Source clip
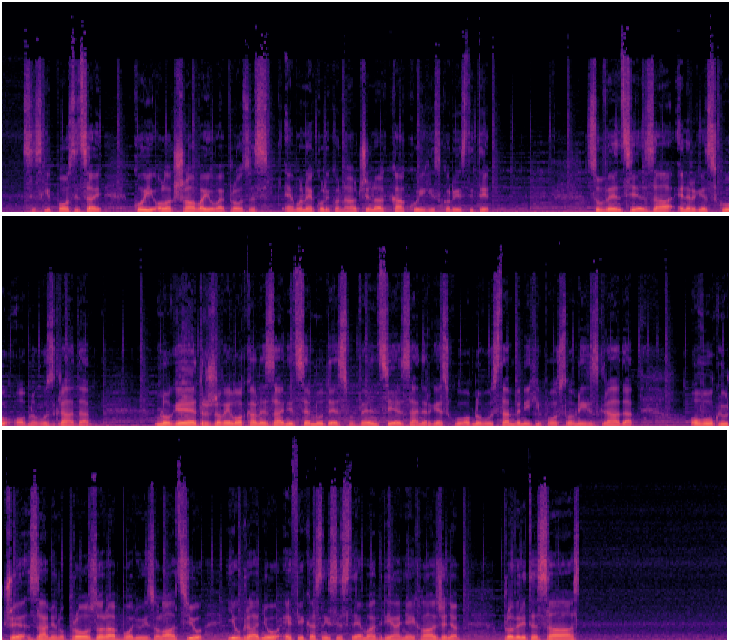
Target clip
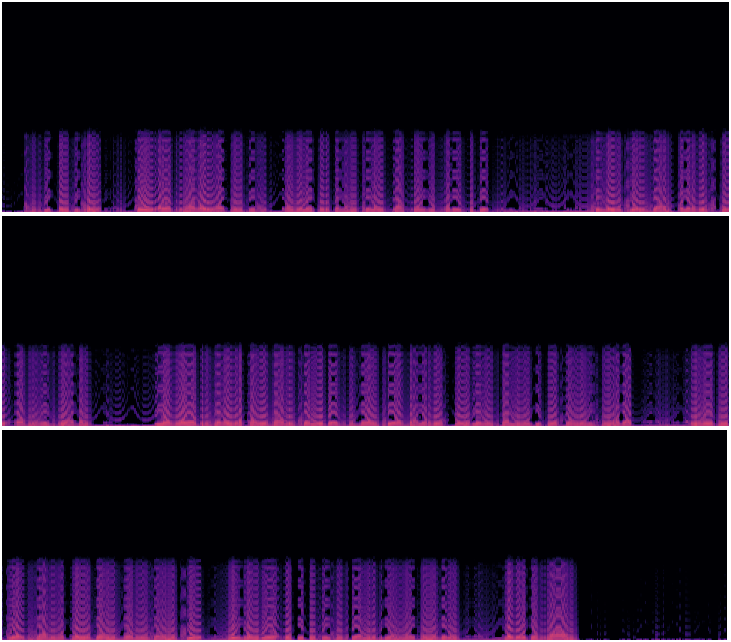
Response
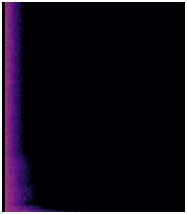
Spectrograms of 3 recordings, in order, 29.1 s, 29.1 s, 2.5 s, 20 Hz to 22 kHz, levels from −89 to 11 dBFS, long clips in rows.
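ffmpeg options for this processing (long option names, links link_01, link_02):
-af "afftfilt=real='re*gte(hypot(re,im),0.0224)':imag='im*gte(hypot(re,im),0.0224)':win_size=1024:overlap=0.75,acompressor=threshold=-43dB:ratio=2,aresample=16000,acrusher=samples=15:mix=1:aa=0.000001:lfo=1:lforange=15:lforate=2.6,aresample=44100"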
